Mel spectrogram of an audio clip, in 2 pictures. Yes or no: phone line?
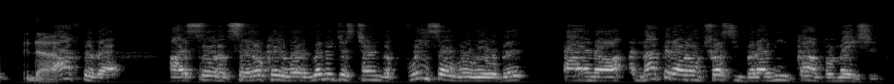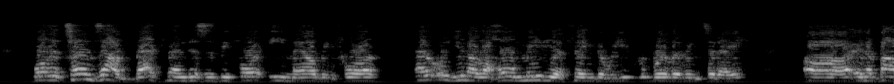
yes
